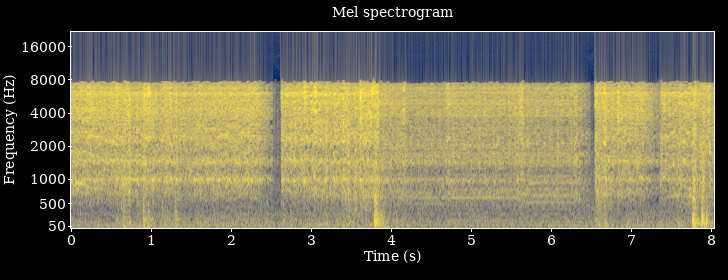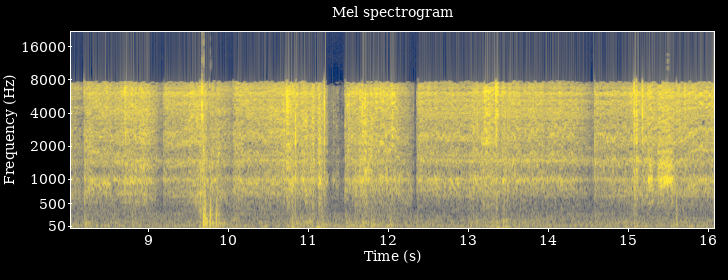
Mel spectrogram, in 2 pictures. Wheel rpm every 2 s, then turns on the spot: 240, 220, 150, 180, 200, 200, 260, 250.
8-12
